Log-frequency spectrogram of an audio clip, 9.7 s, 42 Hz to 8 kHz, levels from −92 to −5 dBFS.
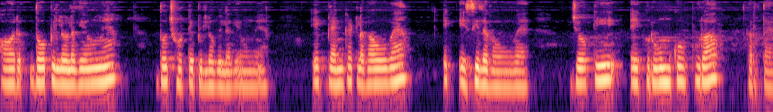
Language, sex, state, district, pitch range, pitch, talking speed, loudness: Hindi, female, Haryana, Rohtak, 155-180 Hz, 165 Hz, 185 wpm, -17 LUFS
